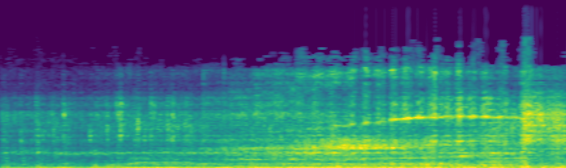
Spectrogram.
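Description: Water fountain jets starting up: a hissing rush that builds over the last two seconds and ends in a sudden loud burst as the jets shoot up, over a steady low rumble.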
